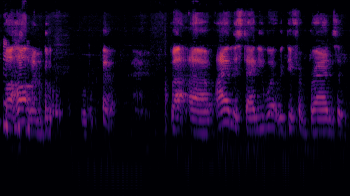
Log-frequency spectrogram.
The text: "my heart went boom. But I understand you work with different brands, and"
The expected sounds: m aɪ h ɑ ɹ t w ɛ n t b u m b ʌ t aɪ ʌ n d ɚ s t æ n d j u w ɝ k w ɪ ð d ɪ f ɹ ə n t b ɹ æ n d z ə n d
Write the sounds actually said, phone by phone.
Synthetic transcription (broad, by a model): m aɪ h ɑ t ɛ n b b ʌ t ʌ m aɪ ʌ n d ɚ s t æ n d j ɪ w ɝ k w ɪ ð d ɪ f ɹ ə n b ɹ æ n d z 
